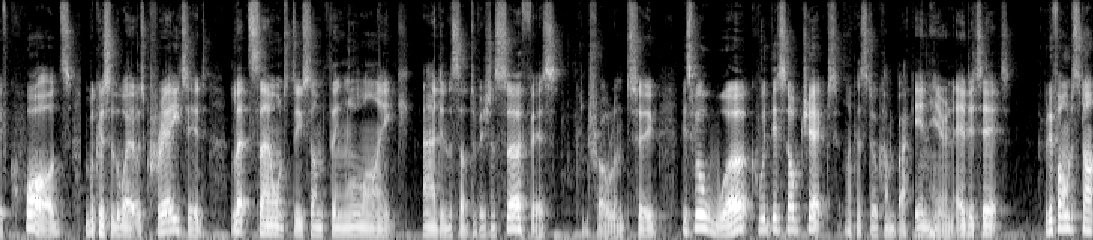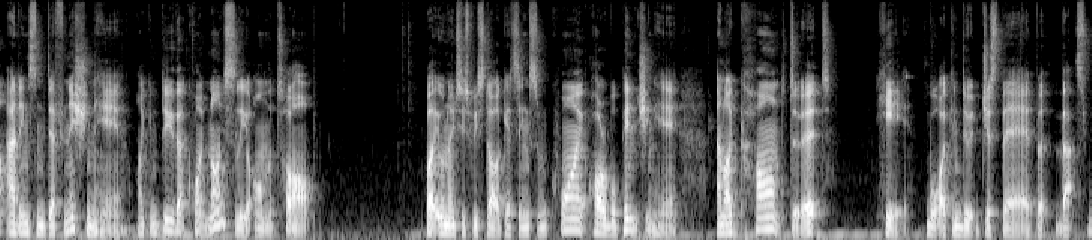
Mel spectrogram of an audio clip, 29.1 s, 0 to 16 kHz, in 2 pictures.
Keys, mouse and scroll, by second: 0.4 middle click, 1.0-1.5 scroll down 1, 1.6 shift+middle click, 2.1 click, 2.5 Tab, 2.9 shift+middle click, 2.9 middle click, 4.6 click, 5.0 middle click, 7.3 ctrl+2, 8.4 middle click, 10.3 Tab, 11.1 click, 11.6-13.0 typing, 12.4 click, 12.6 double click, 13.6 click, 13.8 middle click, 15.1 shift+middle click, 15.1 middle click, 16.6 ctrl+r, 17.0 click, 19.9 click, 20.2-20.5 scroll up 1, 20.5 middle click, 23.0 shift+middle click, 23.0 middle click, 23.3 shift+middle click, 23.5 middle click, 25.4 ctrl+r, 26.8 click, 28.4 middle click.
